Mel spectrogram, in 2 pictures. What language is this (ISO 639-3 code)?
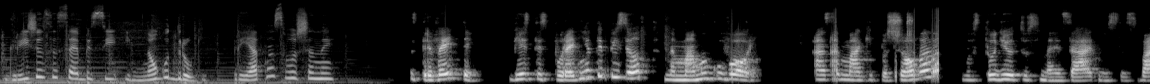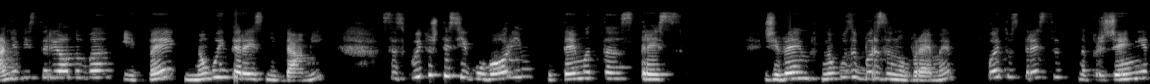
bul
